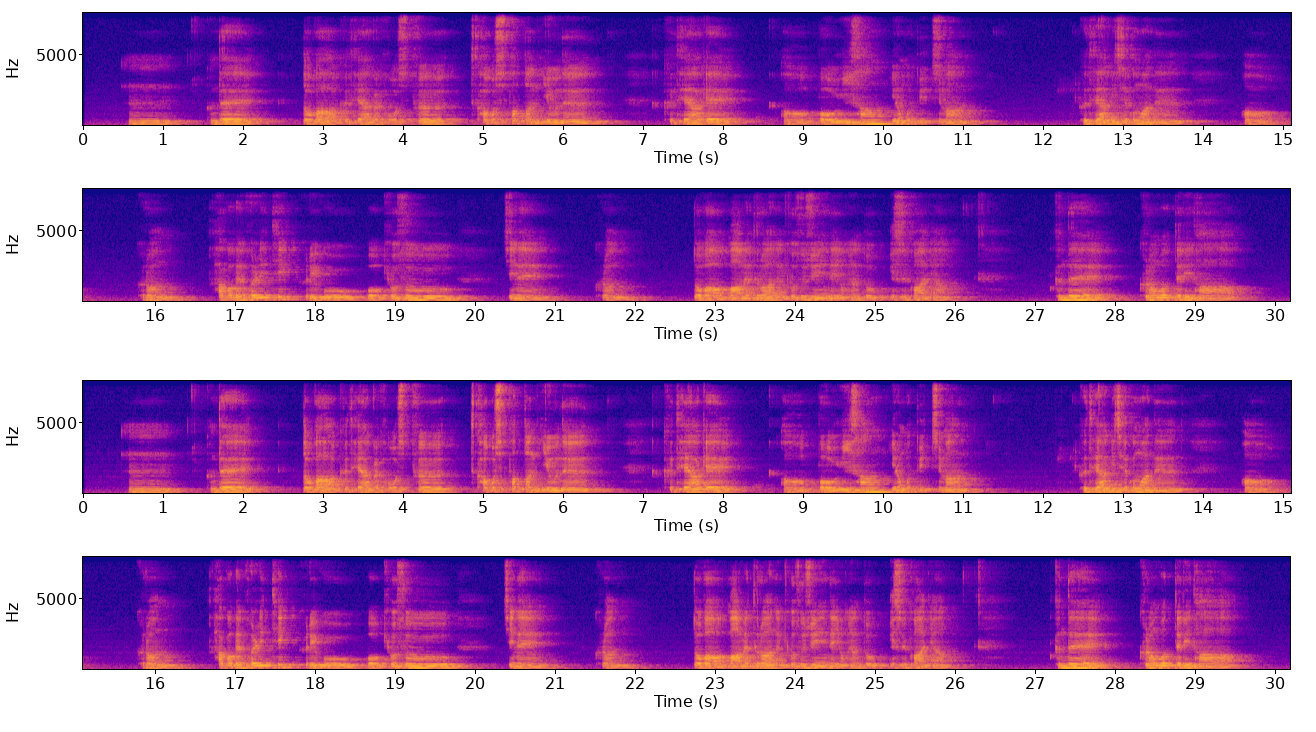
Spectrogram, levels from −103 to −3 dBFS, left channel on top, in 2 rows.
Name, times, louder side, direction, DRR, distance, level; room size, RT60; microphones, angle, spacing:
voice 1, 0.6-1.2 1.5-2.2 2.7-4.6 4.9-6.5 7.3-8.1 8.7-11.2 12.4-13.8 14.5-14.9 15.8-16.3 16.7-19.8 20.4-21.0 21.5-22.0 22.7-25.9 26.3-26.4 27.2-27.9 28.3-29.5, right 1 dB, 45° right, 4 dB, 5.2 m, -27 dB
29.0 x 12.0 x 8.2 m, 0.89 s
head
